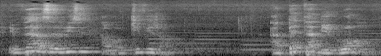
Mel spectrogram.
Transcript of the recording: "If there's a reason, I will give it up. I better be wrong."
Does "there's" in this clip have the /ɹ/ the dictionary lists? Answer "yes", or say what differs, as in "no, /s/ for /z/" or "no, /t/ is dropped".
no, /w/ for /ɹ/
